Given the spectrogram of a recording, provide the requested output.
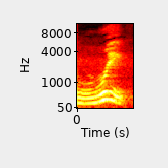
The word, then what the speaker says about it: wreath: the word wreath and as we can hear we do not pronounce the w so wreath and the w is silent next word is rap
